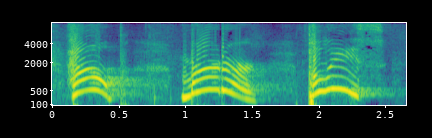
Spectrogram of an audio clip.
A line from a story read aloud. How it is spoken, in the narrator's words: screamed Mrs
